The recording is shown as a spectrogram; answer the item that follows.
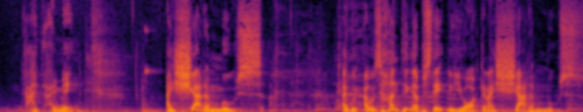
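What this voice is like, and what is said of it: Imitates another person's voice. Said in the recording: “do you do a Woody Allen impression?”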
